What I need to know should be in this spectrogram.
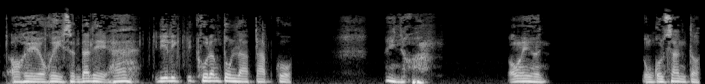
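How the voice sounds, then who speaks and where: A man's voice: mid-range voice, fairly even intonation, moderate pace, a little mellow, breathy edge, natural voice. A man playing an evasive, exasperated young boyfriend, defensive and placating, in a radio drama. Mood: distracted, reluctant.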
